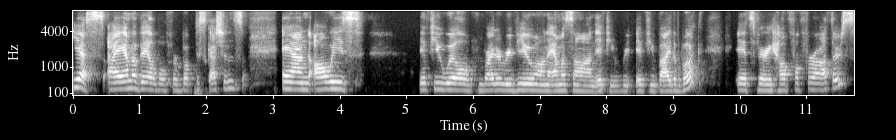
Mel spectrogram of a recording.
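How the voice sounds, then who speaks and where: A woman's unremarkable speaking voice, fairly low-pitched, at a fairly slow pace with fairly even intonation. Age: 60s. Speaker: psychotherapist and author. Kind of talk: interview.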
